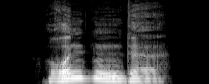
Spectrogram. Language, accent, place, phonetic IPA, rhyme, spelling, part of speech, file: German, Germany, Berlin, [ˈʁʊndn̩də], -ʊndn̩də, rundende, adjective, De-rundende.ogg
- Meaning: inflection of rundend: 1. strong/mixed nominative/accusative feminine singular 2. strong nominative/accusative plural 3. weak nominative all-gender singular 4. weak accusative feminine/neuter singular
